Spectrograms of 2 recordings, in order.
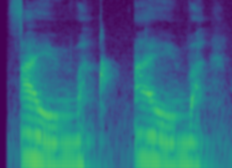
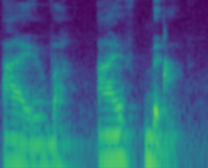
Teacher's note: I've. Nota acá, tienes que pegar los dientes hacia arriba, labio debajo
